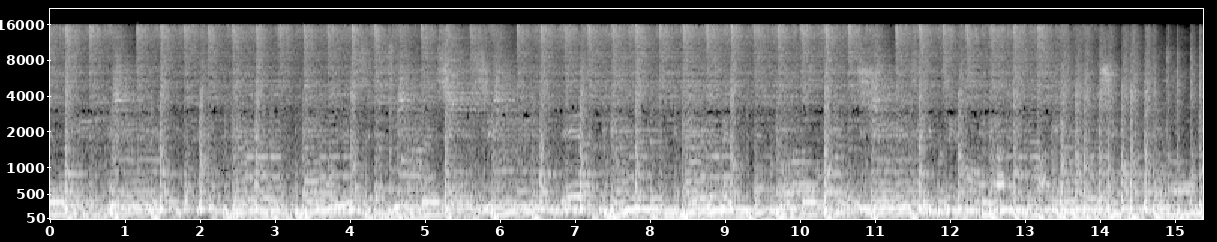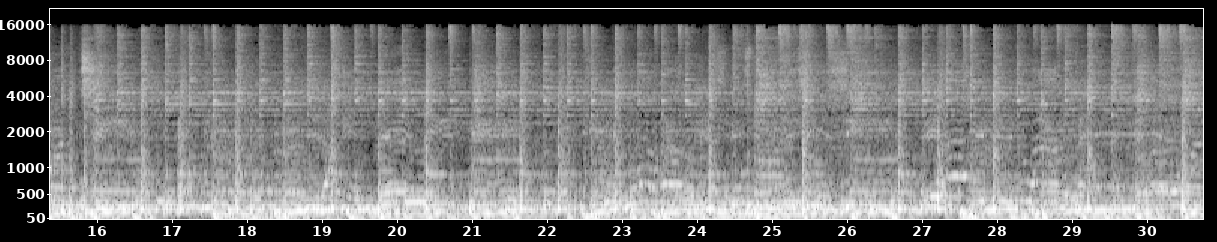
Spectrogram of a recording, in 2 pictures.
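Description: Live funk band playing a song: drum kit keeping a steady beat under bass, electric guitar and keyboard.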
